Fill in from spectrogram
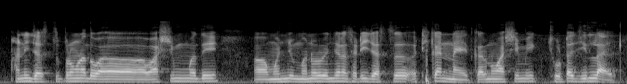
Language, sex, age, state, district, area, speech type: Marathi, male, 18-30, Maharashtra, Washim, rural, spontaneous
